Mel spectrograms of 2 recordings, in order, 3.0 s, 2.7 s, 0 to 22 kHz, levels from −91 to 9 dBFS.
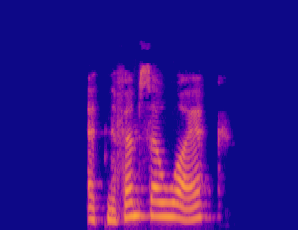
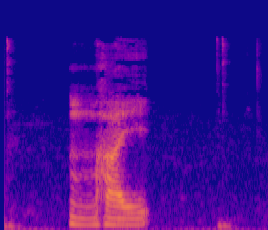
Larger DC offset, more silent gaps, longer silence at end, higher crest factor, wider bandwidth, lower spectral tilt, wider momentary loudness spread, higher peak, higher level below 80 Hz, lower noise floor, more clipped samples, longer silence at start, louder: neither; neither; first, 0.75 s vs 0.4 s; second, 16 dB vs 22 dB; second, 7.2 kHz vs 11.5 kHz; about the same, -5 dB/octave vs -5.5 dB/octave; second, 12 LU vs 26 LU; about the same, -6 dBFS vs -8 dBFS; second, -74 dBFS vs -54 dBFS; first, under -90 dBFS vs -62 dBFS; neither; first, 0.85 s vs 0.05 s; first, -20 LUFS vs -26 LUFS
